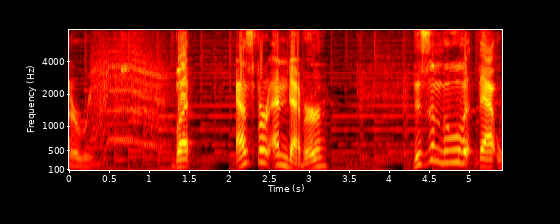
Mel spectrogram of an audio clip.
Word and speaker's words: Endeavor: He learned Endeavor, or as I used to call it, Endevator. My brother and I, we used to pronounce Pokemon moves very, very poorly.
